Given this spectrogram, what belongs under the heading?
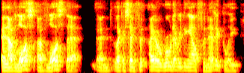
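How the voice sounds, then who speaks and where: An older man chats casually as a guest and wanders from story to story, often restarting his sentences. His voice has a gravelly edge. The recording sounds echoey and a little muffled. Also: mid-range voice, steady tone, normal speed. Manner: rambling storyteller with restarts and stammers. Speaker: interview guest, solo performer. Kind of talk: casual interview chat.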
